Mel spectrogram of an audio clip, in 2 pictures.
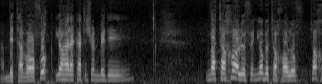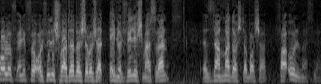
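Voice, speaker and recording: Man teaching in a muffled recording. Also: fairly high pitch. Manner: explanatory, repeats terms, asks students quick questions. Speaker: teacher of Arabic morphology. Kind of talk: classroom lecture, explaining and counting forms.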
